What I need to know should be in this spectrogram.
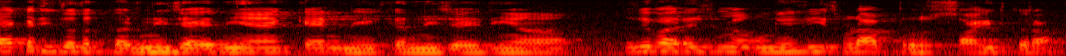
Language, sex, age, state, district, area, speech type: Dogri, male, 30-45, Jammu and Kashmir, Kathua, rural, spontaneous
